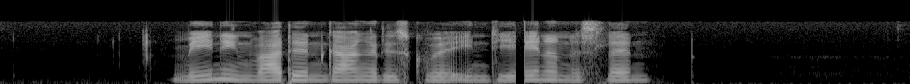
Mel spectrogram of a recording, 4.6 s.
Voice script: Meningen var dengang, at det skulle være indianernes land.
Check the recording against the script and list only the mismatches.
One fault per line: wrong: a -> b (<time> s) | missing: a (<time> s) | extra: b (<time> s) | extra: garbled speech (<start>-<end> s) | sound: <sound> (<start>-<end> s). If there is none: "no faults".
sound: dropout (2.6-2.6 s)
